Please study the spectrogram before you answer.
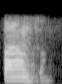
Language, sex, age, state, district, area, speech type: Hindi, male, 45-60, Uttar Pradesh, Ayodhya, rural, conversation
